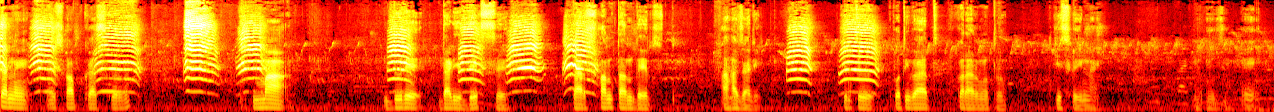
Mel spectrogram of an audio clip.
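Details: Kid goats undergoing castration, their testicles cut out by knife, give repeated tremulous bleats in short groups across the recording. The bleats are separated by quiet gaps, and people talk in the background.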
